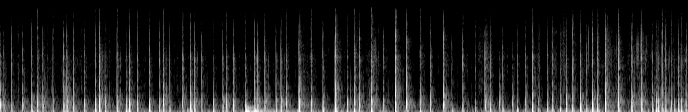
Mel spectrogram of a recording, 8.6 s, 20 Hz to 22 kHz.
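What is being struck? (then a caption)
Fabric-covered hard-shell headphone case. Fingertips and nails tap fast on a hollow, black, rounded, fabric-covered hard-shell headphone case held near the mic. About 61 quick, dull, low-pitched taps sound in a rapid, uneven rhythm. Each tap stops almost instantly with no ring.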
